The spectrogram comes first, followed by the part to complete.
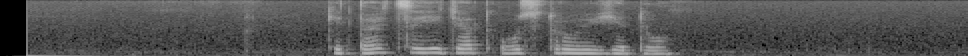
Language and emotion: Russian, neutral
